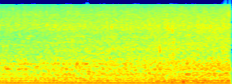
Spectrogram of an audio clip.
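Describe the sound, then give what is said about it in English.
Steady rain pours down outdoors in Gore on a very wet day, a dense, continuous hiss of drops with a watery, trickling undertone, fairly loud and unbroken throughout with no voices. “So it's a very wet day here in Gore.”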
